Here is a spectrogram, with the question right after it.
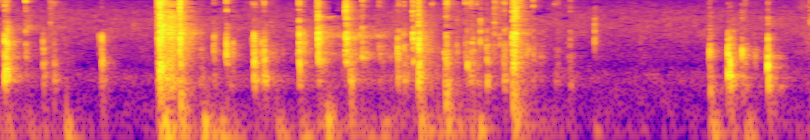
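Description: Fingertips with short nails type on a black plastic keyboard with hollow, round retro-style plastic keycaps in cream, pink and red. Rapid, bright, clacky taps with quick decay and little low end come in a dense run, pause briefly, then resume with a few final keystrokes.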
